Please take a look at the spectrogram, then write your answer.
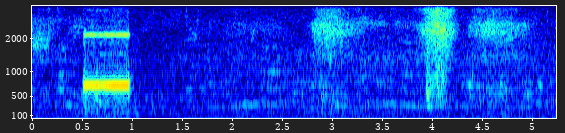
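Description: A single steady electronic voicemail recording beep on a phone, about half a second long, with a clear tone and a faint higher harmonic, followed by quiet breathy sounds and soft rustles.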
